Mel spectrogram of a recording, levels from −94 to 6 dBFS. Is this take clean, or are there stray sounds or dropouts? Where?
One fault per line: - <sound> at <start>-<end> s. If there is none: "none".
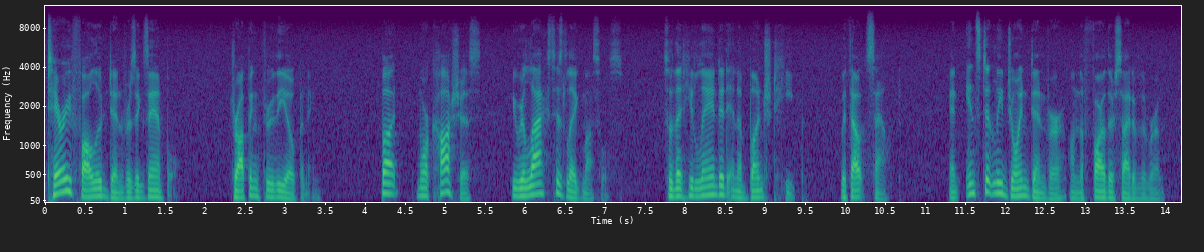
none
